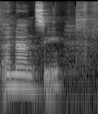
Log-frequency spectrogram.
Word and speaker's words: Anansi: It is Anansi. I added an extra. I always want to add an extra syllable in that. It's Anansi.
